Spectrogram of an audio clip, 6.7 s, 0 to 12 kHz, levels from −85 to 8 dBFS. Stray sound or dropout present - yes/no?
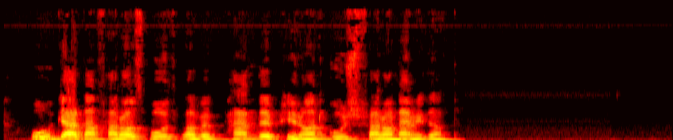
no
